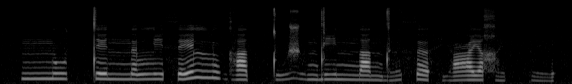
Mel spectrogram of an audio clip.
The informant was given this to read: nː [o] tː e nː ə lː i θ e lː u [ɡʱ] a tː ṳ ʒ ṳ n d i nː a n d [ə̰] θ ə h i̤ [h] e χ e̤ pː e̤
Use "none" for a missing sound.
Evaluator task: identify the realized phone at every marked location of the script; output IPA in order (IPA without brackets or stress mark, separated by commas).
u, ɡʱ, ə̤, ʕ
